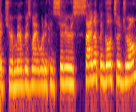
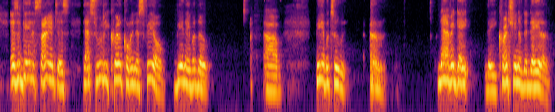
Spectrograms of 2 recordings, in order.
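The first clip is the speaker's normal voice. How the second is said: voice giving out, failing. Answering a listener's question, voice giving out. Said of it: "sorry, my voice is going".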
